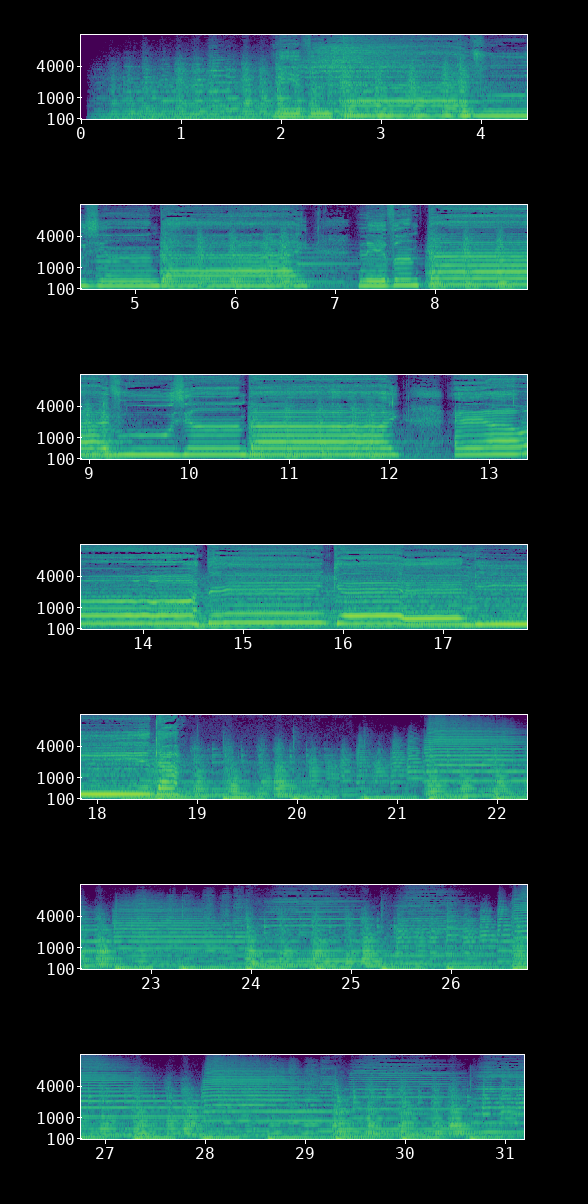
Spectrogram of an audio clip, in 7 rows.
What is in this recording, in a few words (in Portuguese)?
1o TENOR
